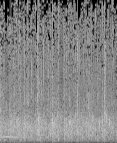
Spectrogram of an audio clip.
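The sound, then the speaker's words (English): An audience claps steadily to thank the volunteers, from the tech team to teachers and guest services: a dense, continuous wash of many hands at a loud, even level throughout, with no voices standing out. “Can we just applaud them and thank them for their effort?”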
